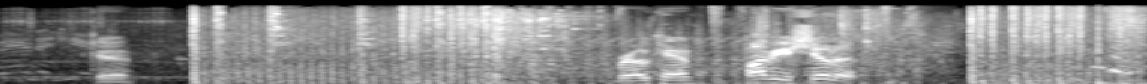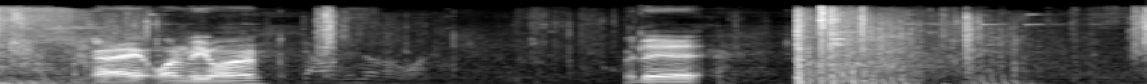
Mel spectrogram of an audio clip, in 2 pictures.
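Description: Rapid gunfire rattles in quick bursts close by.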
